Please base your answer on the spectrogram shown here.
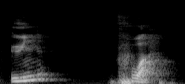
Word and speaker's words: une fois: Une fois. So we have different letters that don't usually represent the sound W here. And we also have the letter S at the end, which is not pronounced, okay?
